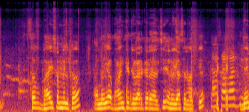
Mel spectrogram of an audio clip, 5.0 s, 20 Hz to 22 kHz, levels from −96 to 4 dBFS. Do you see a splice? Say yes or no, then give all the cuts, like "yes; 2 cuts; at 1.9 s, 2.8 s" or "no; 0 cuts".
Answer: no; 0 cuts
